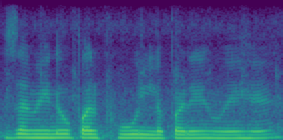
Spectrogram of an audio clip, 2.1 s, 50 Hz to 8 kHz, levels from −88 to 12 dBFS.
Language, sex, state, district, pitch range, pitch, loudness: Hindi, female, Uttar Pradesh, Lucknow, 190-205 Hz, 200 Hz, -15 LUFS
